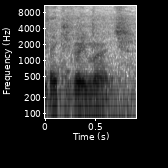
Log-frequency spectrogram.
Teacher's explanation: of course there's some of that characteristic almost stereotypical nasality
